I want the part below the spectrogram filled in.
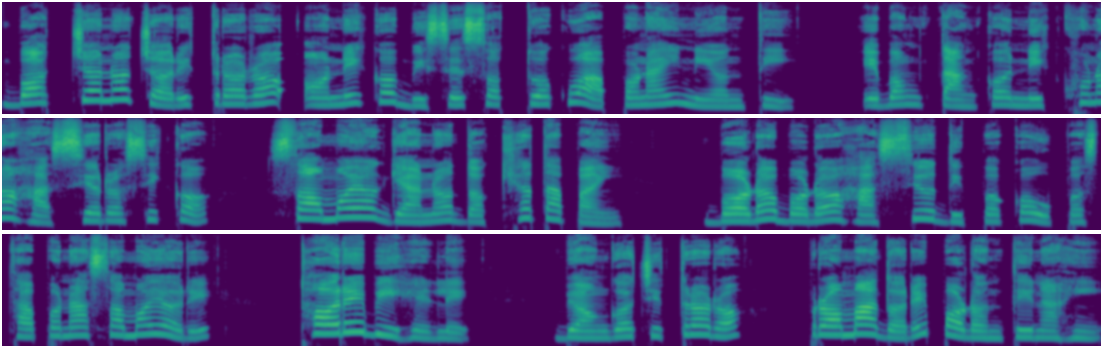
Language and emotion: Odia, neutral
